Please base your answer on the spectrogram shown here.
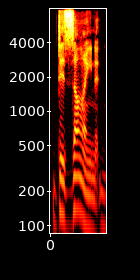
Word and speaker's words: design: got the the verb design d s i g n the g is silent it's design and to design something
